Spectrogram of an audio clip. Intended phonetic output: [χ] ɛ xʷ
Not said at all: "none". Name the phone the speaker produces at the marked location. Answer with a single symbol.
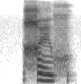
χ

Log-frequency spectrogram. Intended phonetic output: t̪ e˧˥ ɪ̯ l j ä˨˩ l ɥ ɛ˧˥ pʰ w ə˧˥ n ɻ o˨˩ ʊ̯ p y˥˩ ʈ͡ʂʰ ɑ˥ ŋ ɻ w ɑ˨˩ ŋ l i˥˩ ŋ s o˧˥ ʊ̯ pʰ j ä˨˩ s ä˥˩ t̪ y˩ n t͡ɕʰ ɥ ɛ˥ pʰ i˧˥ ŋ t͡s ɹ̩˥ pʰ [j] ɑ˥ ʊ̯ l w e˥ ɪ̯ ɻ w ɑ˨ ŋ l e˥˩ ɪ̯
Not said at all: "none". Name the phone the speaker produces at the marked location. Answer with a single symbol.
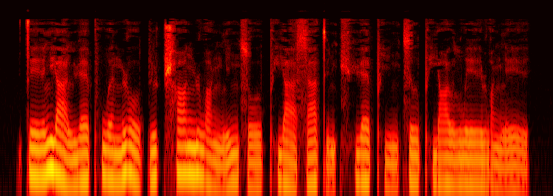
j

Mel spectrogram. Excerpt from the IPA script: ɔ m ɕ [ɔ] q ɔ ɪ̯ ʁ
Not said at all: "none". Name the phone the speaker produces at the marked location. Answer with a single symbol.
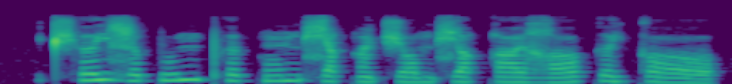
ɔ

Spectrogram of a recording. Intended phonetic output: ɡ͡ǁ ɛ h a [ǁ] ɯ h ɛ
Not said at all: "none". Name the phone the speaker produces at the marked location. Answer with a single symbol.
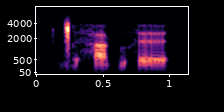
k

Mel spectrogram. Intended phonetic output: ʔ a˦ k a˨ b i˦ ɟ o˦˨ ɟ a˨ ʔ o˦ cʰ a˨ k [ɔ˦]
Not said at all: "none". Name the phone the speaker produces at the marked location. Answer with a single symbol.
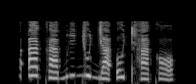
ɔ˨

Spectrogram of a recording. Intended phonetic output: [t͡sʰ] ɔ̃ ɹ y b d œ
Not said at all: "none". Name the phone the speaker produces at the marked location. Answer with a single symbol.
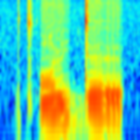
t͡sʼ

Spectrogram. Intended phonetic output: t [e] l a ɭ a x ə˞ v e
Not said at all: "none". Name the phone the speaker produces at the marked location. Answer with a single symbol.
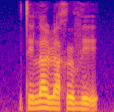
e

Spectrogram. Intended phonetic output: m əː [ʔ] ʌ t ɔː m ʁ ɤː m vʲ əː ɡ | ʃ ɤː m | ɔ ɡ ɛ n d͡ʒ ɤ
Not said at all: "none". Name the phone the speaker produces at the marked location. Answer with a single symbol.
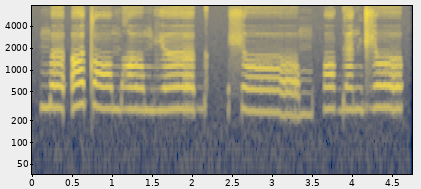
ʔ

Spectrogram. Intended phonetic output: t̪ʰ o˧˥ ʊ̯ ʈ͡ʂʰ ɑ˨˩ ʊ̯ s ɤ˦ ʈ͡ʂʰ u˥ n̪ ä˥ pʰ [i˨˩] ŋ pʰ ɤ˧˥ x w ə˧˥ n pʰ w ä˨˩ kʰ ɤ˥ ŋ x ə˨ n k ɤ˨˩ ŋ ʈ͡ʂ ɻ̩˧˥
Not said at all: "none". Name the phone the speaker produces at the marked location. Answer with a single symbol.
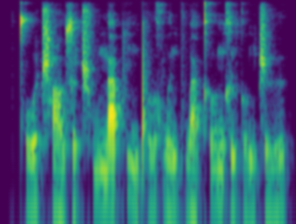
i˥˩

